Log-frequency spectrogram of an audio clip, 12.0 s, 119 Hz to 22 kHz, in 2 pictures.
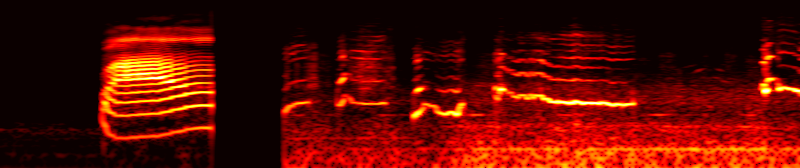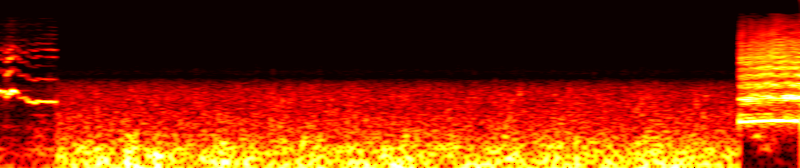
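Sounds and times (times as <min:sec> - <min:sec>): cat meowing: 0:00.8 - 0:01.6, 0:02.2 - 0:04.8
low rumbling noise: 0:02.4 - 0:12.0.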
